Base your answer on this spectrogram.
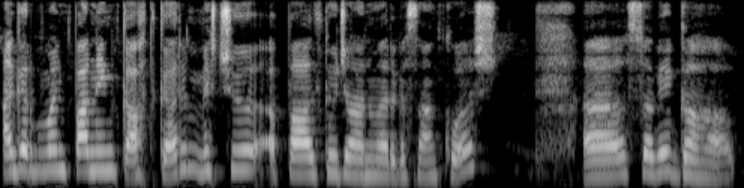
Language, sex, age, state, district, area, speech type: Kashmiri, female, 18-30, Jammu and Kashmir, Budgam, rural, spontaneous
